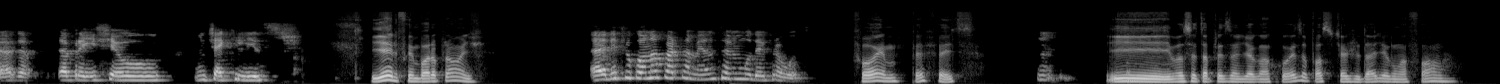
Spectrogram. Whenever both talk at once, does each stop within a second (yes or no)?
yes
